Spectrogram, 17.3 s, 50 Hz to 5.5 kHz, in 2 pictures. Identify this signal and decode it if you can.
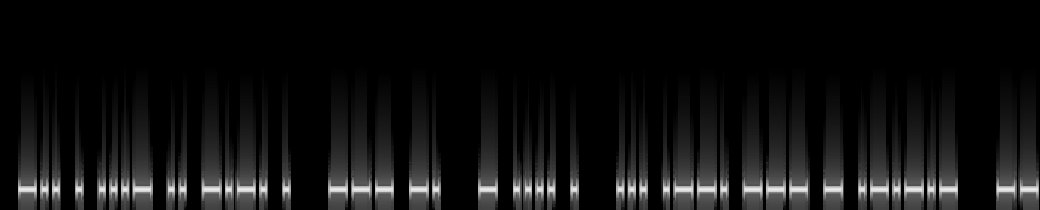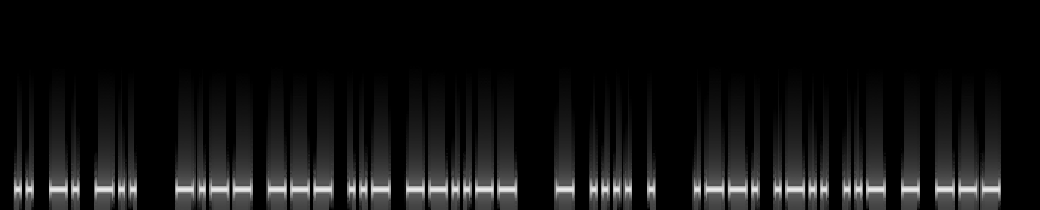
Morse code, heard as a keyed tone, about 25 wpm, 600 Hz. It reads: DEVICE ON THE SPOT. MIND YOU, THE PLUTO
